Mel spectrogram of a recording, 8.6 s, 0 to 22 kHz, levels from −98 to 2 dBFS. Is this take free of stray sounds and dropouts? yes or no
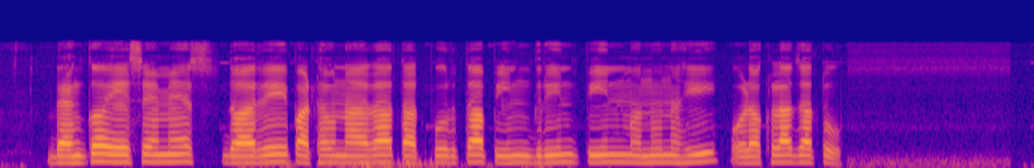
yes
